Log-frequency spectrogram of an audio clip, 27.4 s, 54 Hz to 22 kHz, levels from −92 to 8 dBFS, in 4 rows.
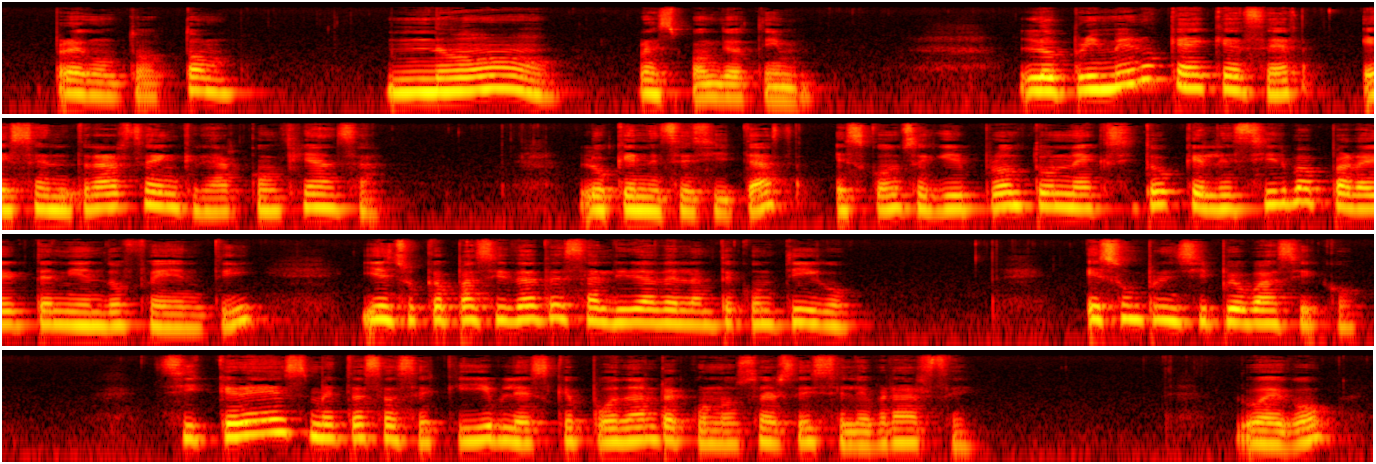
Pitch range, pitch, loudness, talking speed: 155-200 Hz, 175 Hz, -28 LUFS, 120 wpm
